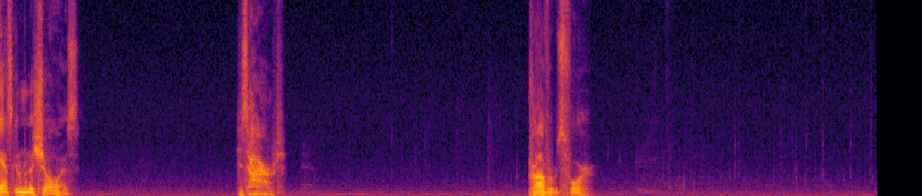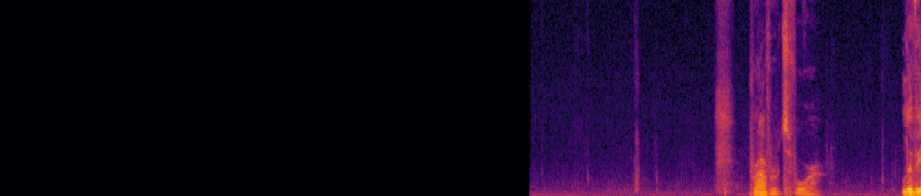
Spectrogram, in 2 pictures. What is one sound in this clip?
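A man speaks with animation into a headset microphone, with pauses between phrases.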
